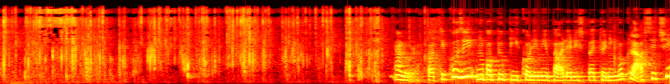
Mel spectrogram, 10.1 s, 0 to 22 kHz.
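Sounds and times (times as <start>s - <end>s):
plastic wrapper crinkling: 0.0s - 7.2s.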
